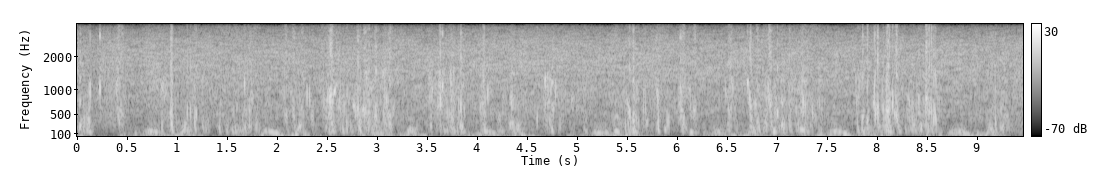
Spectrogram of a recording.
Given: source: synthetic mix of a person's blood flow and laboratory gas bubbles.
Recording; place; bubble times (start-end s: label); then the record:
Doppler ultrasound of blood flow; precordium
0.00-0.27 s: bubbles
0.38-0.49 s: bubbles
0.82-1.33 s: bubbles
1.38-1.86 s: bubbles
2.04-2.40 s: bubbles
2.42-3.20 s: bubbles
3.48-4.42 s: bubbles
4.57-4.89 s: bubbles
4.92-4.99 s: bubbles
5.05-5.12 s: bubbles
5.33-5.96 s: bubbles
5.99-6.25 s: bubbles
6.46-6.61 s: bubbles
6.66-7.47 s: bubbles
7.75-8.66 s: bubbles
9.06-9.47 s: bubbles
From the record:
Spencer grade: 4 (maximum detectable bubble signal sounding continuously throughout systole and diastole of every cardiac period, and overriding the amplitude of the normal cardiac signals); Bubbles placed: only in the low amplitude regions of the cardiac cycle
